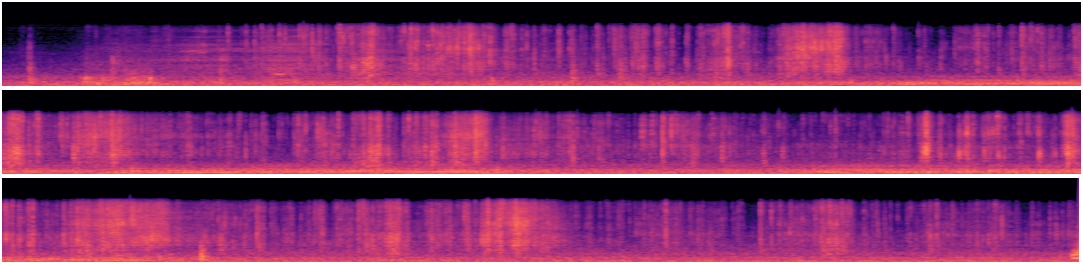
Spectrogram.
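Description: Trading-card packs and their wrappers being handled and torn open, with cards being shuffled and sorted: a string of short crinkling, rustling and tearing sounds, some lasting about half a second, scattered through the whole stretch.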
